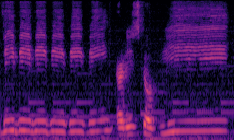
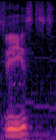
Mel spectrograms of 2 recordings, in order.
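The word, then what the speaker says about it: VVVVVV: do you pronounce it vbv so terry the creator uh says you can either go six v's uh the letter b six times or v okay i choose v because it's five less and then danny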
